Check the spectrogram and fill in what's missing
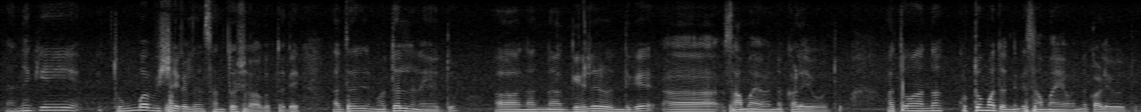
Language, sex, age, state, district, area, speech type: Kannada, male, 18-30, Karnataka, Udupi, rural, spontaneous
